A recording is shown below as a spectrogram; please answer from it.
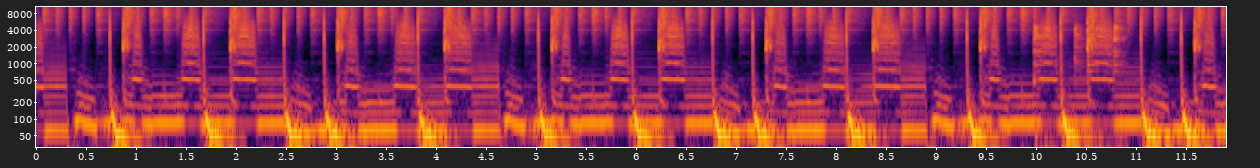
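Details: Loud electronic dance music with heavy bass, drums and guitar-like plucks fills the whole stretch, and no animal is audible.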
